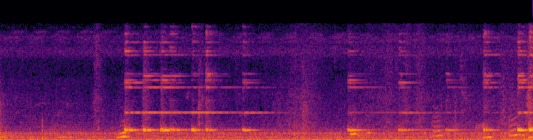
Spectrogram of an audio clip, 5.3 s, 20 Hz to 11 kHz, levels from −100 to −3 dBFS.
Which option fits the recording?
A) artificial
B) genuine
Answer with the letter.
B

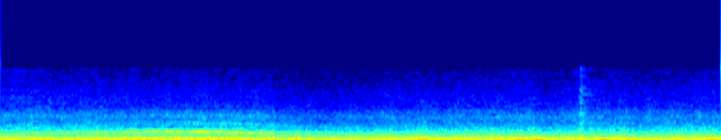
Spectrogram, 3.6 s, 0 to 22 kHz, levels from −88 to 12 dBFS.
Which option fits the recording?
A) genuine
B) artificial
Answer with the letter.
B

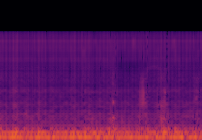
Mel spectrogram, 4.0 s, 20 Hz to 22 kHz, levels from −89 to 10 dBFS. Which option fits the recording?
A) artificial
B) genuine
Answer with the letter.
A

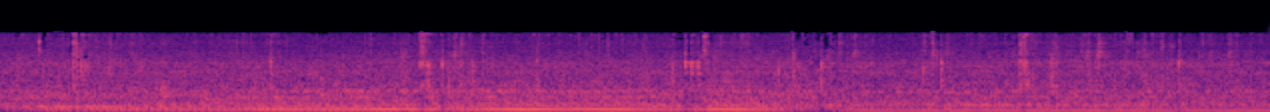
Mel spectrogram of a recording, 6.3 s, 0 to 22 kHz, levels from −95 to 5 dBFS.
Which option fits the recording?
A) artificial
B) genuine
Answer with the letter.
A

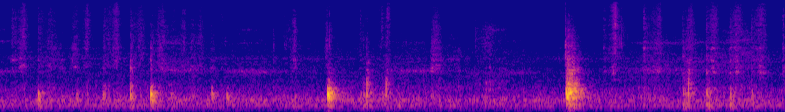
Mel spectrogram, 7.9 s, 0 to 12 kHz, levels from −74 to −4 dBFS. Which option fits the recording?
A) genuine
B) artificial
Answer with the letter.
B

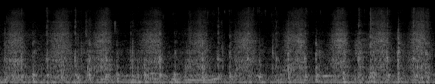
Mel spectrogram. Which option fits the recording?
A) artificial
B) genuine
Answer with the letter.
B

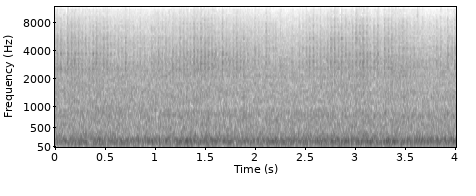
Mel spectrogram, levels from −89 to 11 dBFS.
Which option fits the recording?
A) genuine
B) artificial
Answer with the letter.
A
